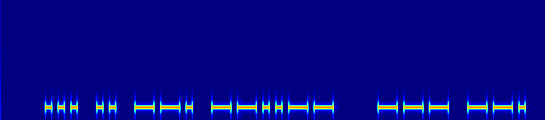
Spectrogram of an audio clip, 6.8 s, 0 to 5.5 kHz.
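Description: Morse code, heard as a keyed tone, about 15 wpm, 600 Hz. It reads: SIG, OG
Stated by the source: Morse code at a slow 15 wpm from CW med Gnister.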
